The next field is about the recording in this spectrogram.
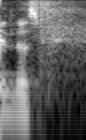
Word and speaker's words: Lisp: Wird, wird es Lisp ausgesprochen oder LISP? Lisp. Lisp. – Nee, nee, Lisp.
